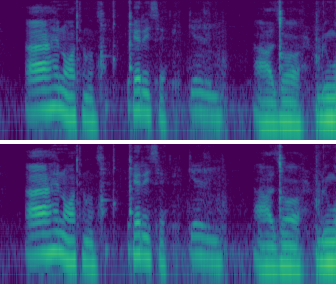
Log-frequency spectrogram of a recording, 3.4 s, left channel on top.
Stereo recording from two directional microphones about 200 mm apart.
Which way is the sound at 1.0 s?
45° left (ahead or behind).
